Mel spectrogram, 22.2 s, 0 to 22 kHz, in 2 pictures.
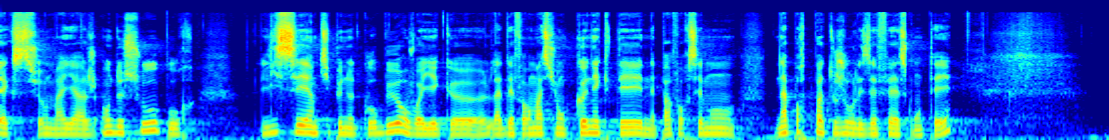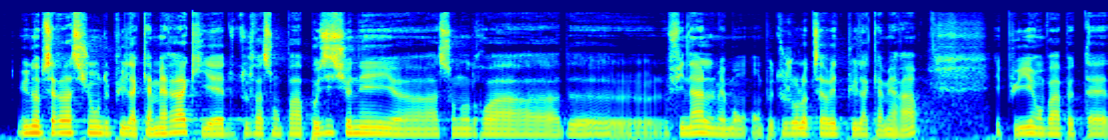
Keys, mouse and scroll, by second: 0.9 middle click, 3.6 right click, 4.3 g, 6.2 middle click, 7.9 Tab, 8.3 middle click, 10.3 KP_0, 12.3-13.5 scroll up 2, 13.9 middle click, 13.9 scroll up 1, 14.4 scroll down 1, 14.7-15.2 scroll up 3, 15.2 middle click, 15.5 Tab, 15.9-16.9 scroll up 2, 16.9 right click, 17.7 g, 20.7 right click, 21.3 g.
